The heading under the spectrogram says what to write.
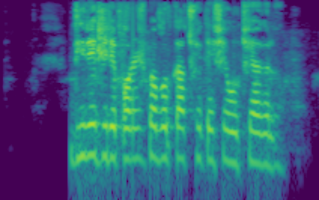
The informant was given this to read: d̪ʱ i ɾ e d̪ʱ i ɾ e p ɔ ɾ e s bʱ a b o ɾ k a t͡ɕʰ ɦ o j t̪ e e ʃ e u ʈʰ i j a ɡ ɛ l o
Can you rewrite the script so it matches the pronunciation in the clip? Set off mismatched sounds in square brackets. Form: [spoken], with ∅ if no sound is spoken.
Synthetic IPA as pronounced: d̪ʱ i ɾ e d̪ʱ i ɾ e p ɔ ɾ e [ʃ] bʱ a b o ɾ k a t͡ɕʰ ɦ o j t̪ e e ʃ e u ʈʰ i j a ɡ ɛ l o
